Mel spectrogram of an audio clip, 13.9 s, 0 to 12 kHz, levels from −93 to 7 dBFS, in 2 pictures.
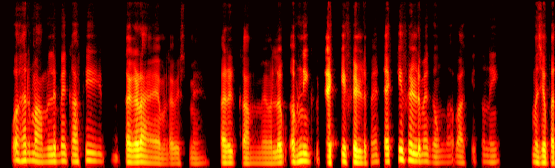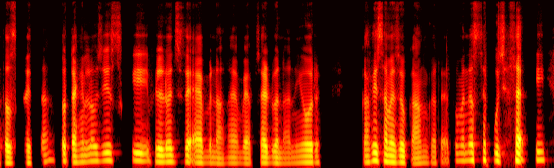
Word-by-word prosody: वो - - 0
हर 155 0 0
मामले 135 -1 -1
में 150 +2 -3
काफ़ी 140 +3 -3 0.4
तगड़ा 125 0 +7
है 110 -2 -5
मतलब 100 +1 -10
इसमें, 100 0 -15 0.3
हर 115 0 +3
काम 105 -1 -4
में 105 0 -13
मतलब 115 +3 +1
अपनी 145 +3 +4 0.2
टेक - - +7
की 140 - +4
फील्ड 115 -4 +5
में, 130 - -9
टेक 140 0 +1
की 185 - +9
फील्ड 155 -5 +4
में 140 - -5
कहूँगा 120 +1 -13
बाकी 120 -2 -11
तो 135 - -23
नहीं 125 0 -13 0.4
मुझे 120 0 +2
पता 110 0 +1
है - - +7
उसका 110 +1 -6
इतना। 135 +4 -9 0.2
तो - - +3
टेक्नोलॉजीज़ 145 +4 -2
की 155 -1 +1
फील्ड 130 -1 +3
में 135 - +3
जैसे 130 +1 -1
ऐप 115 -1 +1
बनाना 110 -2 -9
है, 110 - -5
वेबसाइट 110 +2 -1
बनानी 110 0 -6
है 120 - -6
और 120 0 +2 0.5
काफ़ी 140 +5 +2
समय 140 -4 +3
से 125 - +1
वो - - +4
काम 105 +2 -5
कर 110 - -12
रहा - - -12
है। - - -11
तो 150 - -12
मैंने 155 +1 -4
उससे 160 +1 0
पूछा 150 -3 -2
था - - +12
कि 165 +2 -6
125 Hz, 250 wpm, -23 LUFS, 115-145 Hz, 0.5 s, था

